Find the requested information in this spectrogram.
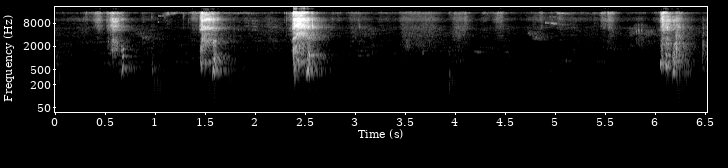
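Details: Pregnant cats sneezing: four abrupt, hissing bursts at irregular intervals, the loudest in the middle, separated by quiet stretches with faint rustling.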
